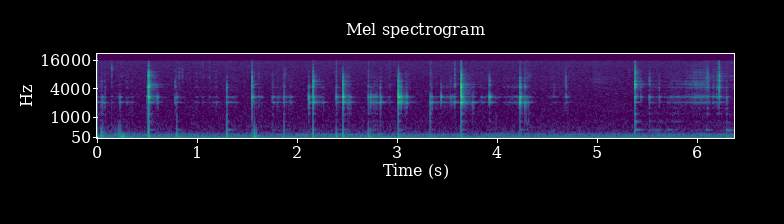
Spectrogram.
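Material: Shell.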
